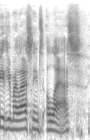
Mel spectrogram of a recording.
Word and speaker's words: Elass: My last name's Elass. It's E-L-A-S-S, but pronounced Elass.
